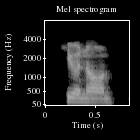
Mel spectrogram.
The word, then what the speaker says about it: QAnon: QAnon. It's like Anon as in anonymous.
